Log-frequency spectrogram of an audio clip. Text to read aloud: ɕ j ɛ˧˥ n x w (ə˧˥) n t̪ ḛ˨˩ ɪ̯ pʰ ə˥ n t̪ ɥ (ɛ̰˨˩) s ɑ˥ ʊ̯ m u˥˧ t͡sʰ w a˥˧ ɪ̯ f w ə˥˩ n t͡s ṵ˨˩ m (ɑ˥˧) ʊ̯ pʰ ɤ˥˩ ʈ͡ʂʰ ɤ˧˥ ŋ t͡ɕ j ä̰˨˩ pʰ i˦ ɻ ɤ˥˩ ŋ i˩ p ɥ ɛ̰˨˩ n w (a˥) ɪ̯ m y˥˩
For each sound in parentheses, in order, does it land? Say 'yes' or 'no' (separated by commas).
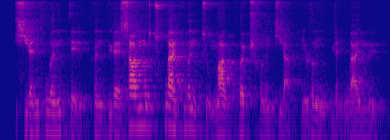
yes, no, yes, yes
